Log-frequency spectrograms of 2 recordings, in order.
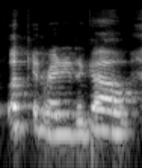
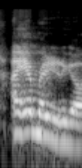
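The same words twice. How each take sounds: First: Higher, said through a laugh; giggly, raised "ready to go"; laughing claim. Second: "am" punched louder, insisting; firm, louder emphasis on "am"; stress on AM. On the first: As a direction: push "ready to go" out while giggling. Laughing through mock claim, then restated. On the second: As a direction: lean hard on "am" to affirm it. Corrects herself, insisting she is ready. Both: Real, not acted.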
